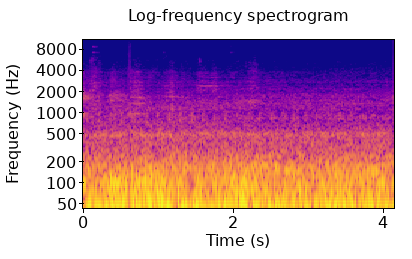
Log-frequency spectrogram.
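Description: Vehicle engine and road noise heard inside the cab while driving on a snowy road: a steady low rumble with no sharp events.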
